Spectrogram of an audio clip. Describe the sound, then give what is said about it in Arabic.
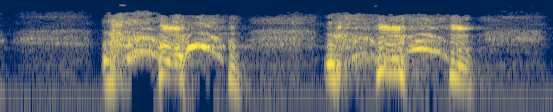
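A sick man coughs in a hospital ward, two harsh bouts of several rasping bursts each, loud and with no talk. “الراجل تعبان، ما بطلش كحه لما تلف لي اعصابي.”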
